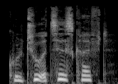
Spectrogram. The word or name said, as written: kulturtidsskrift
